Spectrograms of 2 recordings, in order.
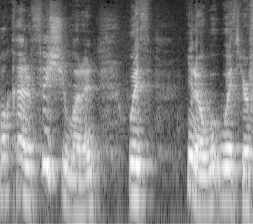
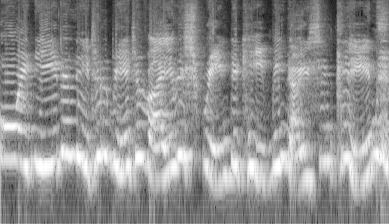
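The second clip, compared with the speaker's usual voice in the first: very high put-on leprechaun voice; 12 semitones higher, 4 dB louder than usual. Joking around with a group of guys, fake leprechaun accent, Irish Spring. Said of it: "I put on this really, you know, terrible, fake, leprechaun-y kind of accent".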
